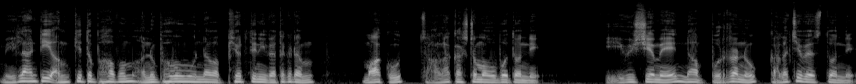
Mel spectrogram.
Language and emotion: Telugu, fearful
